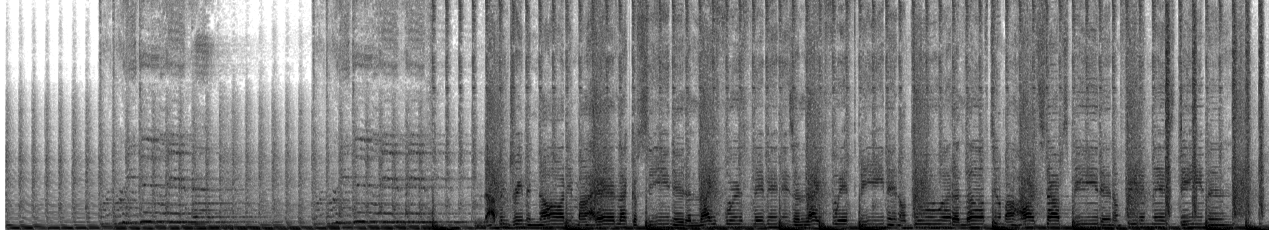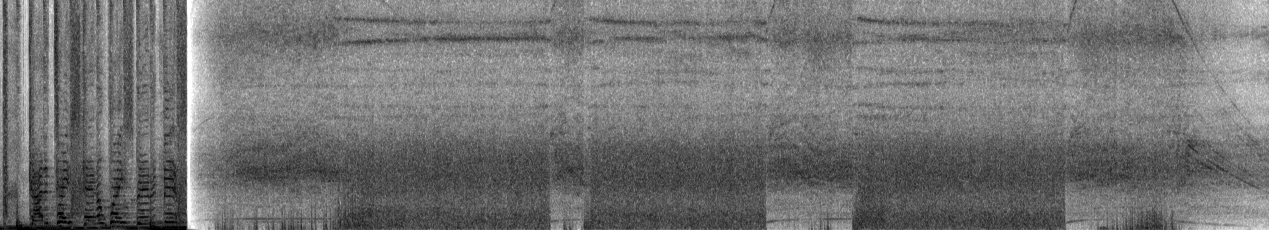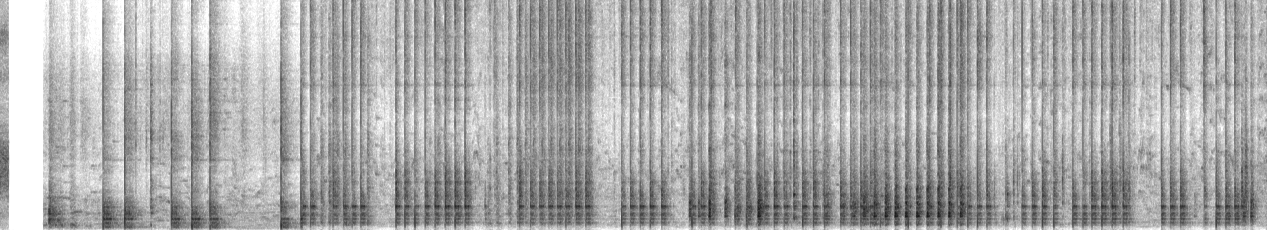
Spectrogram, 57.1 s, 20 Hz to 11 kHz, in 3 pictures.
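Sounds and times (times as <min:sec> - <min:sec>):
power tool running: 0:22.0 - 0:38.2.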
